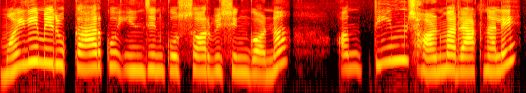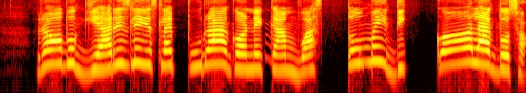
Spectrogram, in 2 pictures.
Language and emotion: Nepali, disgusted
